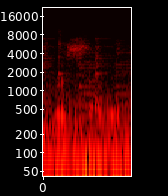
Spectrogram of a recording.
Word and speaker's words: Vercetti: like previous installment, like Vice City with Tony Vercetti. Am I saying it right? Tony Vercetti.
